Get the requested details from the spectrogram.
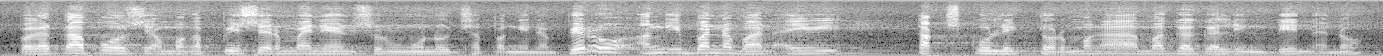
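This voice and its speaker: A man's voice: on the high side, moderate pace, creaky. A male pastor, preaching a folksy sermon that mixes in English words. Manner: folksy, mixes English, tags lines with "ano?". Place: church hall. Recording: echoey church hall, faint hum.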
